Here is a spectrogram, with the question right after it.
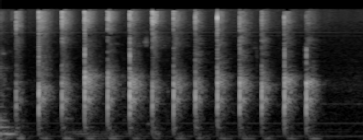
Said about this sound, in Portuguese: Nossos aplausos também.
